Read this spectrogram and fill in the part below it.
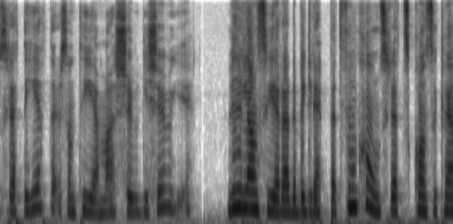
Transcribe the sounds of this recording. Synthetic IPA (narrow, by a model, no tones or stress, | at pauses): sɾɛt̪ːɪɡɦeːt̪ə̰ɾsɔmt̪ʰeːmaɕʉ̟ːɡɪɕʉ̟ːɡɪ̰ | vɪlanseːɾad̪əbɛɡɾɛpːət̪fɵŋkɧuːnsɾɛt̪skʰɔnsɛkvɛ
